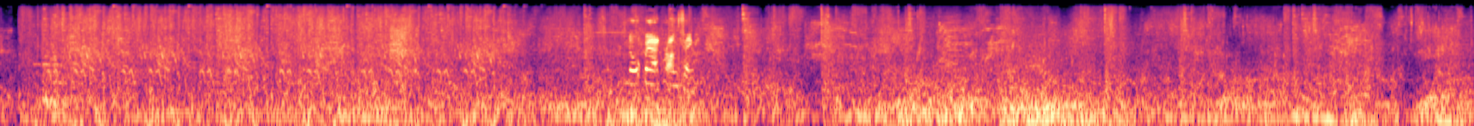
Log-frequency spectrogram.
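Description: Water splashes heavily during a fight.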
